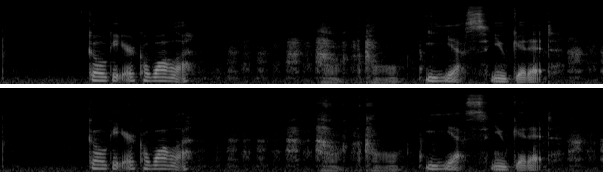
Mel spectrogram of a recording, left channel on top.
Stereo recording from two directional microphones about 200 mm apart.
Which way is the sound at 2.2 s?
10° right (ahead or behind).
